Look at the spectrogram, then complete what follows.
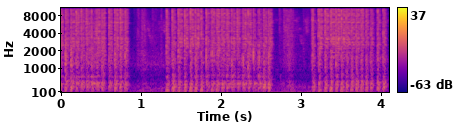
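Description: Wooden meat mallet pounding a butterflied pork neck through a plastic bag on a plastic cutting board, flattening the meat: rapid blows in three runs, with short breaks about a second in and nearly three seconds in.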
